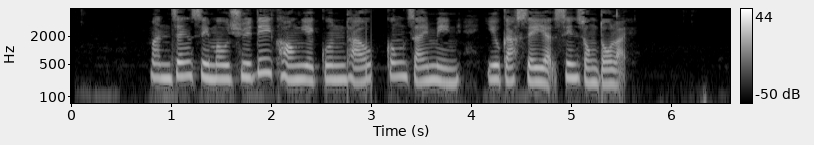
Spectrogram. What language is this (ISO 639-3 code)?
yue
